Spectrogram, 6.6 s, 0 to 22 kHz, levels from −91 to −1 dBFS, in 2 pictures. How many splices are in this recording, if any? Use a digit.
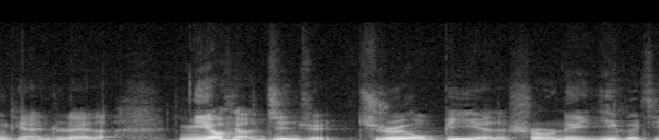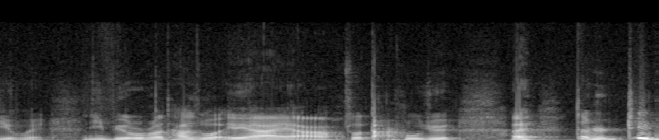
2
